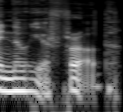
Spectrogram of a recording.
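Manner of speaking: hushed, secretive whisper, as if right in the ear. As Merlot passes, a player's character leans in to his ear, whispering. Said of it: "I want to just whisper in his ear".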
